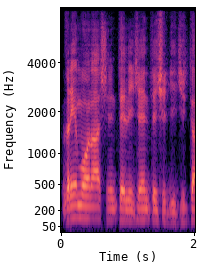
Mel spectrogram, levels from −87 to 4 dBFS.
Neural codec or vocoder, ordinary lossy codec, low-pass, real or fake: codec, 16 kHz, 1 kbps, FunCodec, trained on Chinese and English, 50 frames a second; none; none; fake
